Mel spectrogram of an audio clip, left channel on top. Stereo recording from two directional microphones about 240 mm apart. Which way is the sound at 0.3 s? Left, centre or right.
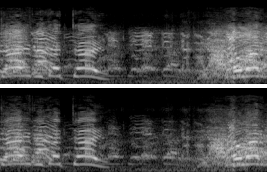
Right.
